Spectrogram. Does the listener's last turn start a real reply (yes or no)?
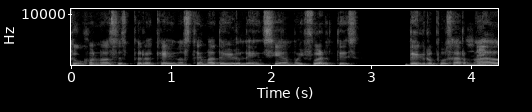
no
